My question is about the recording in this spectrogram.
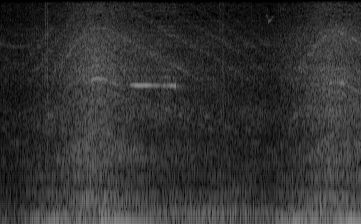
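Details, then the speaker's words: Maruti Omni after fixing fan belt chirp/squeal (worse in winter, with headlights on): engine revved up and down twice with headlights off and on, smooth rise and fall, no chirp or squeal; belt quiet. "On कर दूंगा देखो ये यह light on फिर भी कोई आवाज नहीं ये देखो चाहे कितनी बार ऑफ कर लो और ऑन कर लो कोई आवाज नहीं"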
